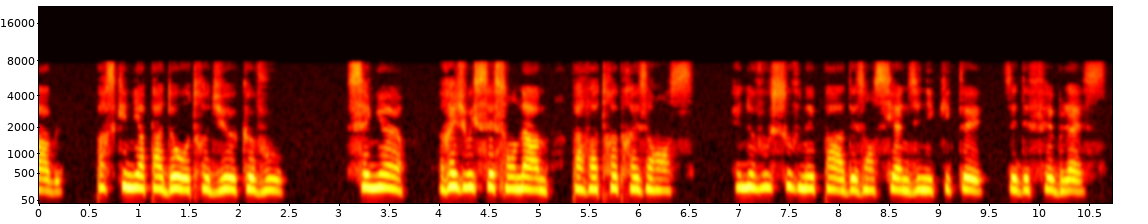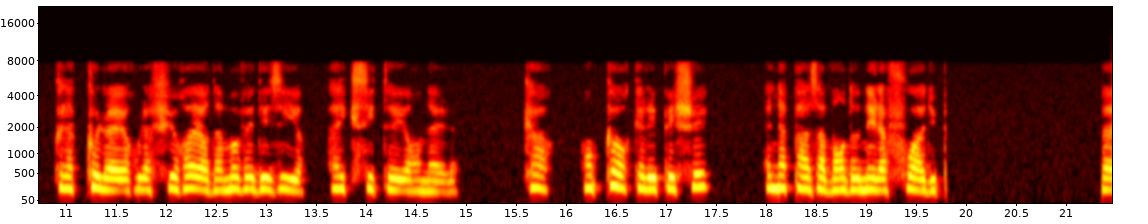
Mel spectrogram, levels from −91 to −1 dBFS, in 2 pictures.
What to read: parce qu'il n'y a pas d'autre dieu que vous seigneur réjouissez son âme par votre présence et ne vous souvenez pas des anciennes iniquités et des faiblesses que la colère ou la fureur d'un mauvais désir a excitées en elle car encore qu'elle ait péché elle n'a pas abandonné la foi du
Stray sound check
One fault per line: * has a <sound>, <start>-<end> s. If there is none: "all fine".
all fine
